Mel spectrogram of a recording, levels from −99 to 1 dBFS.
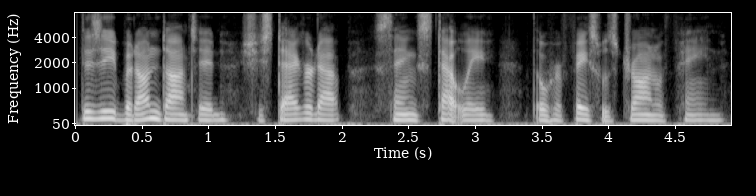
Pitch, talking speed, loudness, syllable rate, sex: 150 Hz, 185 wpm, -22 LUFS, 4.9 syllables/s, female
